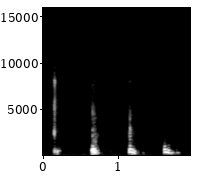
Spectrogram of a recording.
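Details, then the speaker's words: Adult imitation of a brassy cough, described as tracheal in origin, in a paediatric cough teaching session: four short, hard, brassy cough bursts. "brassy cough we call is tral thing"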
